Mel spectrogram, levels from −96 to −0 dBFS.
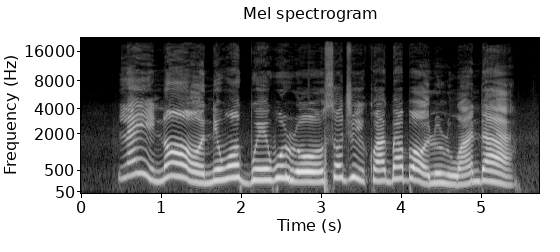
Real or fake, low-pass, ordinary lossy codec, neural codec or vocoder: fake; 19.8 kHz; none; vocoder, 44.1 kHz, 128 mel bands every 256 samples, BigVGAN v2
